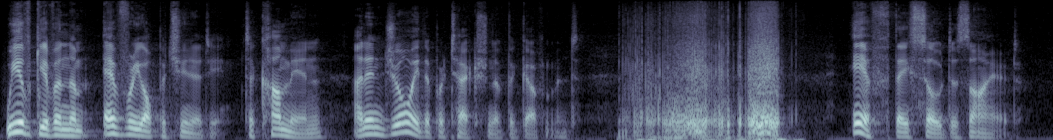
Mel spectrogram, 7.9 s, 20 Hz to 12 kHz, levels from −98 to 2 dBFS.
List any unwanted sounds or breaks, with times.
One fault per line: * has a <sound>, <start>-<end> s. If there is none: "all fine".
* has a squeak, 4.6-6.1 s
